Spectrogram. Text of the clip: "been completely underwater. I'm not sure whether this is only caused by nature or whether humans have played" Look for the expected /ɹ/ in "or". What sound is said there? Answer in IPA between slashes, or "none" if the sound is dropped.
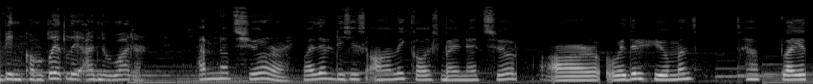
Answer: /ɹ/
